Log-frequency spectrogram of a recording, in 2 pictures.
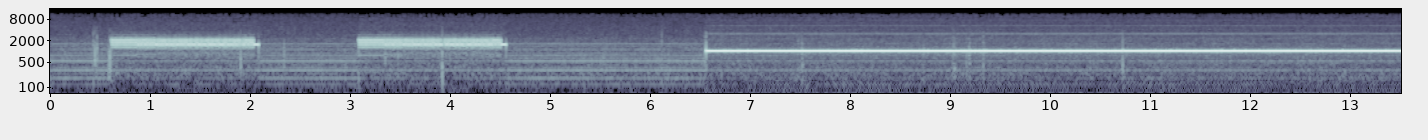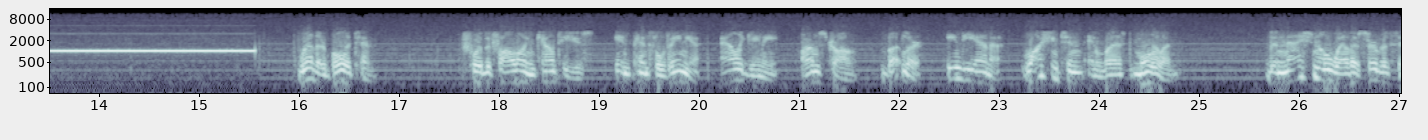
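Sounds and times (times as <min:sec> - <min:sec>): steady warning alarm tone: 0:00.6 - 0:02.1, 0:03.1 - 0:04.6
raspy digital data bursts: 0:03.1 - 0:04.6.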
